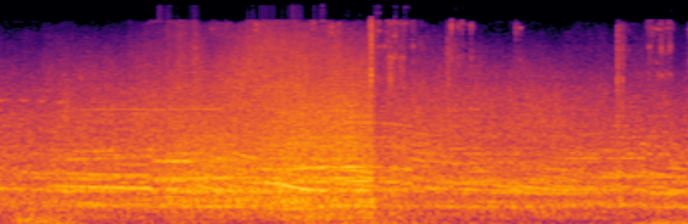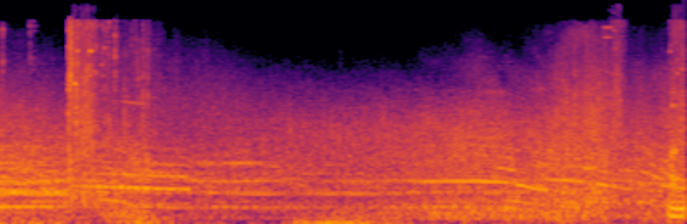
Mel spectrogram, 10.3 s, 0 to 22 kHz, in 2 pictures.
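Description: A Ferrari Formula 1 car in F1 Manager 2024 overtakes, its high-revving engine whine rising and shifting pitch over a continuous roar of race cars on track, loud and sustained throughout.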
